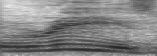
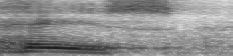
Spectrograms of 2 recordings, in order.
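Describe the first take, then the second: First: The name starts with an English-style R sound. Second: The name starts with an H-like sound. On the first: This is how foreigners mispronounce the surname. The speaker calls it wrong. "Aí eles falam" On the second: This is the speaker's real surname pronunciation. The speaker calls it right. "meu sobrenome é Reis"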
